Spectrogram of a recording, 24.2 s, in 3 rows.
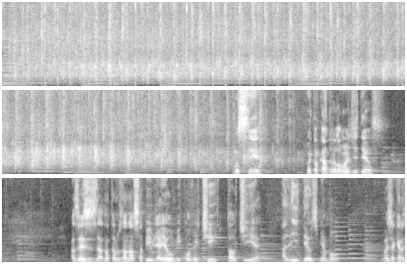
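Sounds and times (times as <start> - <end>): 
audience applauding: 0.0 - 14.5
speech: 12.7 - 13.4, 14.2 - 15.7, 17.5 - 23.0, 23.7 - 24.1.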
